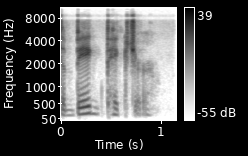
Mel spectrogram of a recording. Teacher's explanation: I'm making my T for at in the position for the th and I'm stopping the airf flow at the and then releasing it for theth look at the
